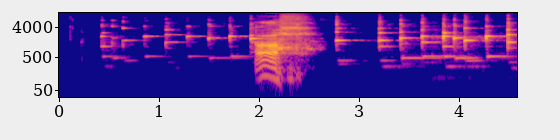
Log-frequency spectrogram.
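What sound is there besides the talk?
phone ringtone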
